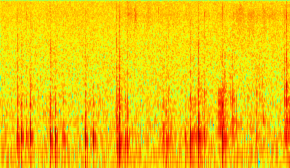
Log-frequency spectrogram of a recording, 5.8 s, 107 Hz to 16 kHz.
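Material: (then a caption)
Cardboard. Fingertips tap the lid edge of a hollow, closed white cardboard box, then the box is tilted and the fingers tap and scratch along the lid seam. The sound is a quiet series of short, dry, hollow taps centered low around 290 Hz, with soft scratchy friction between them and almost no ring.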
